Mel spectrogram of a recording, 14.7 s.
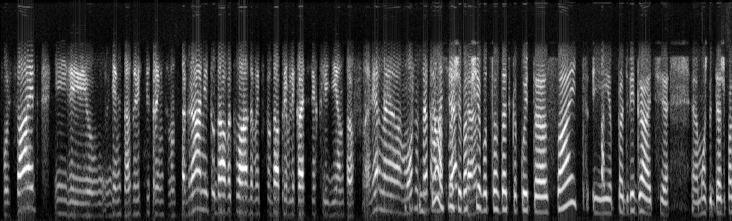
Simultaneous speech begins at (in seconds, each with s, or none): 8.3 s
